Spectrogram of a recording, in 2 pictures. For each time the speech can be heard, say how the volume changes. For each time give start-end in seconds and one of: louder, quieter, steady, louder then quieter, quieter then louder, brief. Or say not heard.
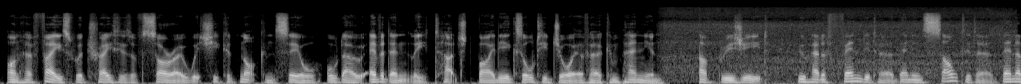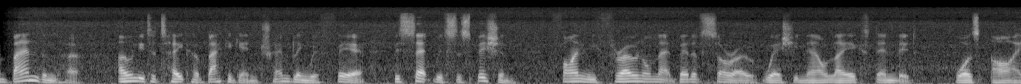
0.1-20.3 steady.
